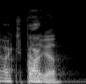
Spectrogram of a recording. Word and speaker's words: archipelago: Archipelago? – Pretty good, yeah. Archipelago. – Say it again. – Archipelago? – Well, they told me don't say CH.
